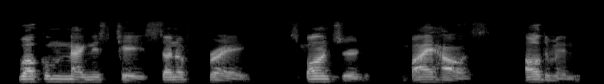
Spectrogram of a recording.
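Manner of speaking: ordinary delivery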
